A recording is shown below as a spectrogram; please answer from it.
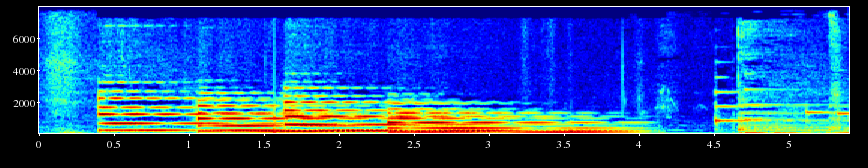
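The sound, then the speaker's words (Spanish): A church-style bell sound effect tolls with several struck notes, each ringing out in rich, layered overtones that sustain and blend, softening briefly before one last strike rings clearly again near the end. “Pon las campanas.”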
